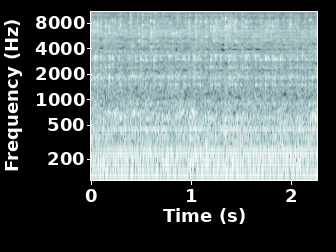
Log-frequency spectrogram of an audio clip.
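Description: An EcoPlus Commercial Air 1 electric air pump running with a steady hum, driving two Dewey Mister misters in a hydroponic bucket.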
